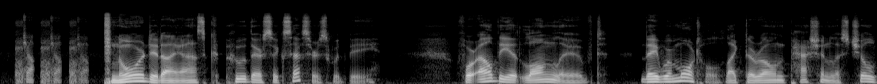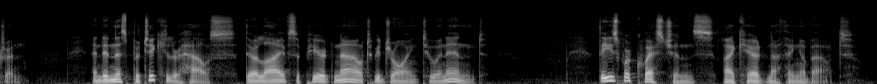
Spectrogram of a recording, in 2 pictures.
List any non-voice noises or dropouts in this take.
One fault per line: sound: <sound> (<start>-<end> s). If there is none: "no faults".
sound: laugh (0.1-0.9 s)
